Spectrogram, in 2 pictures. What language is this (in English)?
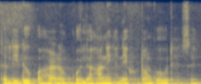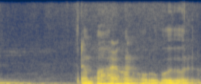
Assamese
